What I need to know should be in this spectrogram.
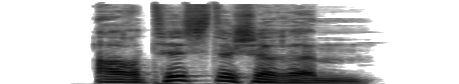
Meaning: strong dative masculine/neuter singular comparative degree of artistisch
- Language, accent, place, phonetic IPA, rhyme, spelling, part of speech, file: German, Germany, Berlin, [aʁˈtɪstɪʃəʁəm], -ɪstɪʃəʁəm, artistischerem, adjective, De-artistischerem.ogg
